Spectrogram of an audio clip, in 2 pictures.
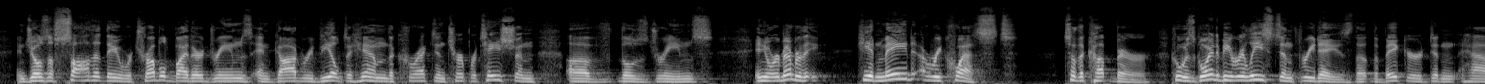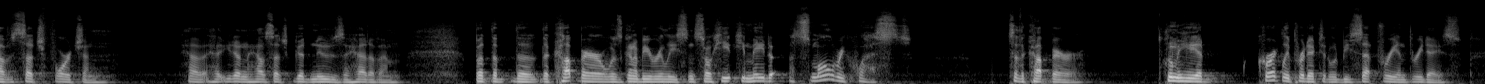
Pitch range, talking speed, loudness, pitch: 115-160 Hz, 185 wpm, -21 LUFS, 135 Hz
